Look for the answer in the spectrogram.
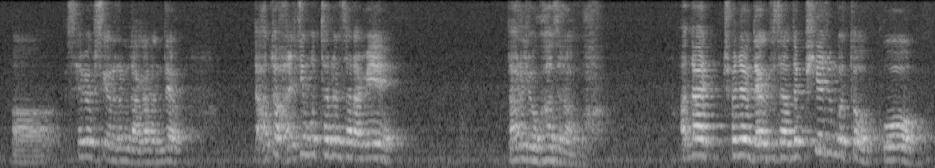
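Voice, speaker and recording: A male pastor delivers a sermon in a high voice at a fast, driving pace, breaking into shouted commands. He's recorded from some distance in a roomy, echoing church, with faint noise underneath.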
